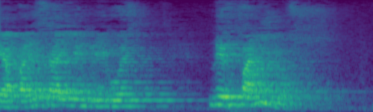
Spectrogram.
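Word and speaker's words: nephalios: Bueno, la palabra que aparece ahí en griego es nefalios, que se escribe N-E-P-H-A-L-I-O-S, y la PH punta suena como F, nefalios.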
